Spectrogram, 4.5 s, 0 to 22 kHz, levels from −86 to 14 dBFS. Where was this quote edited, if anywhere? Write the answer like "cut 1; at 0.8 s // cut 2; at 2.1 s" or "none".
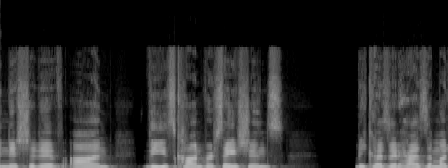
none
